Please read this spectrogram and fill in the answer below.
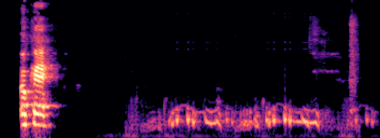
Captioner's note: the sounds of pigeons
